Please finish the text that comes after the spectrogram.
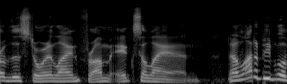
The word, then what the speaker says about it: Ixalan: a LAN or exelon it's exelon but I'm pretty darn sure that the Aztecs and Mayans did not use the Latin pronunciation for vowels so guess what it's excellen so this particular chapter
